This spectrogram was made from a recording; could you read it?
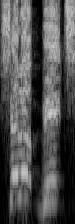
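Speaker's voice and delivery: rude, dismissive tone. Teasing a friend by mimicking how he said sorry: imitating a rude tone. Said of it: "The tone in your voice, though, was like".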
